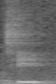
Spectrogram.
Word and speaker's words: Qi: I know some people may pronounce Key. That's also fine, but QI is my surname, so it's Key.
